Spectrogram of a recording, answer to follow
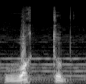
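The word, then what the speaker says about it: اكتب: where it is Uktub, the sound disappears. So how do we pronounce it? We just say Waktub.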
